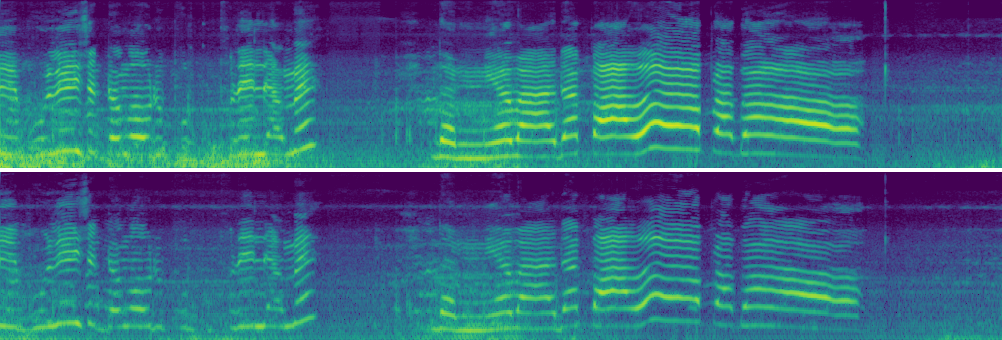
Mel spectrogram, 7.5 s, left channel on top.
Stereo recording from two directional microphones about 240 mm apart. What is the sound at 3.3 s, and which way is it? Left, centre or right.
Child singing, left.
